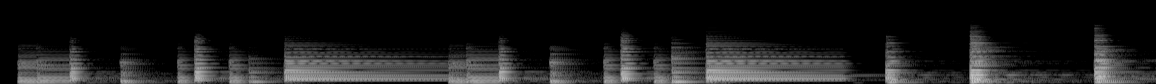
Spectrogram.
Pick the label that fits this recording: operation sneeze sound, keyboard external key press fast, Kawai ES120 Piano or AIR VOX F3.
Kawai ES120 Piano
